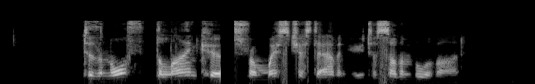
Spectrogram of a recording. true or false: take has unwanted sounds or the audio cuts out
true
